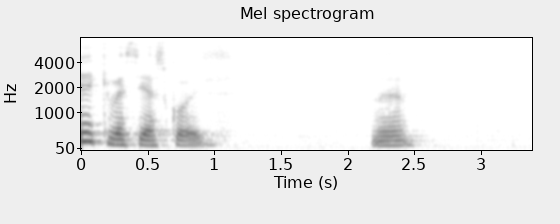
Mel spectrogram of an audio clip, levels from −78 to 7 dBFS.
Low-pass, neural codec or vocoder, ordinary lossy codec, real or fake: 7.2 kHz; none; none; real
